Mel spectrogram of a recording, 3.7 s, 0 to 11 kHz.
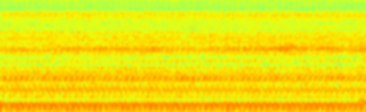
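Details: Repaired 400V V-twin air compressor with little use, previously making no pressure: steady even pumping around 150 strokes a minute with smooth motor hum, passing 100 psi; now building pressure normally.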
